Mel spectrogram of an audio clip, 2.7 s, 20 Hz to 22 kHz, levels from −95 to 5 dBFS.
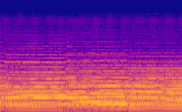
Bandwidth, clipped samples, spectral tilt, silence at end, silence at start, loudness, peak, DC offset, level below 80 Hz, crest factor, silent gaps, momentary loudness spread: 6 kHz; under 0.1%; -9 dB/octave; 0 s; 0 s; -15 LUFS; -2 dBFS; under 0.1%; -46 dBFS; 12 dB; none; 2 LU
